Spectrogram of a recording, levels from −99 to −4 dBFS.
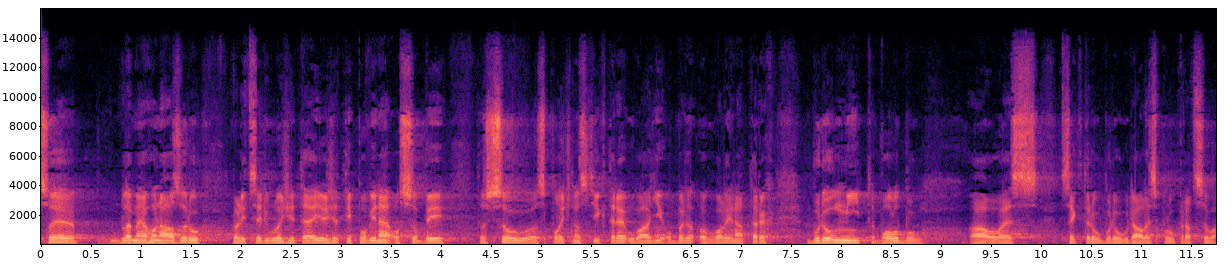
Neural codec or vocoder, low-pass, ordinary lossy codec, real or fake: vocoder, 48 kHz, 128 mel bands, Vocos; 14.4 kHz; AAC, 48 kbps; fake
